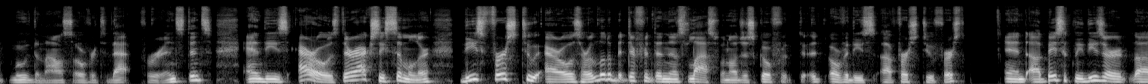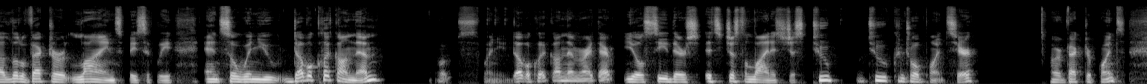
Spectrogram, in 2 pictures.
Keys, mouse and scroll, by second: 0.2 click, 1.2 click, 2.7 click, 3.7 click, 5.6 click, 6.7 click, 7.9 click, 11.4-13.3 drag, 14.3 click, 16.0 click, 17.5-18.7 drag.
